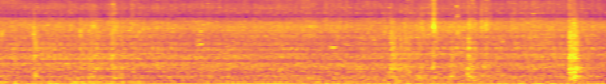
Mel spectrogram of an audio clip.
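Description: Dirt and stones thud into a truck bed.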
